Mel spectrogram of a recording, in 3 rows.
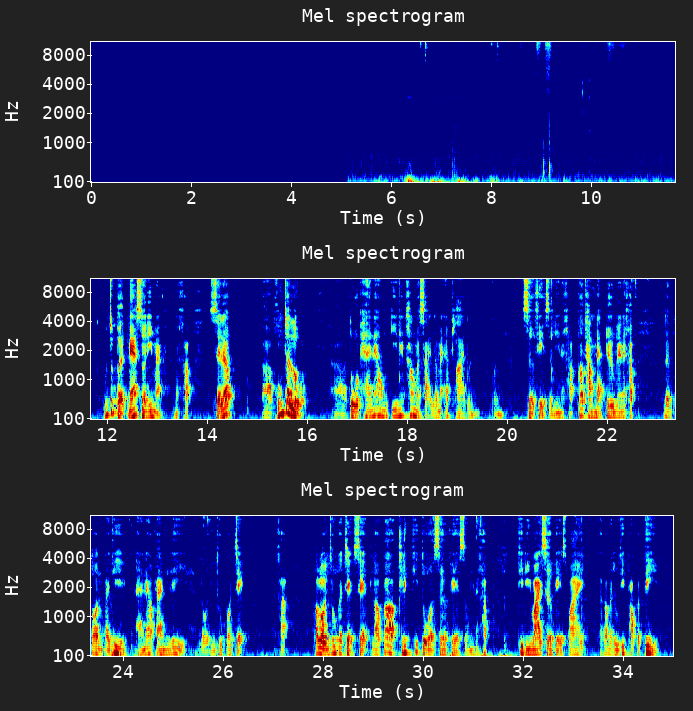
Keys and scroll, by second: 2.3 r.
